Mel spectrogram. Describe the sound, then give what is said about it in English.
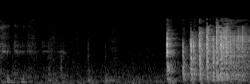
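After a quiet moment, big dice rolled to attempt an attack rattle and clatter across a hard tabletop in a quick burst of bright clicks that bounce and settle over about a second. “We need the big dice. Big rolls.”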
